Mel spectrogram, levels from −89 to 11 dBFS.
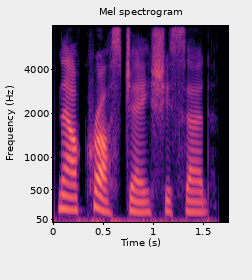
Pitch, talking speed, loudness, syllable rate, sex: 175 Hz, 135 wpm, -20 LUFS, 3.3 syllables/s, female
